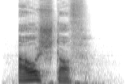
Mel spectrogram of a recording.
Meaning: 1. building material 2. nutrient
- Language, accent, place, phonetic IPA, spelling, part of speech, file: German, Germany, Berlin, [ˈbaʊ̯ˌʃtɔf], Baustoff, noun, De-Baustoff.ogg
